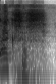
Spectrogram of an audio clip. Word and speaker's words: AXYS: s africa axis oh it's pronounced axis that's what i call it oh a b axis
